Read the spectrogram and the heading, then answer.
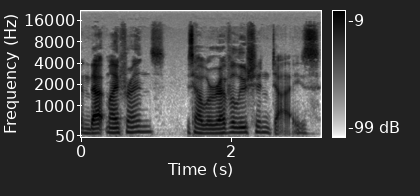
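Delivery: very quiet, hushed, menacing, ominous voice. Quoting a character's line over the speaker system: ominous Haymitch voice. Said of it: "Just the ominous voice and just goes".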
